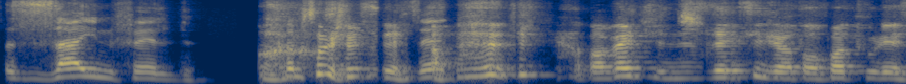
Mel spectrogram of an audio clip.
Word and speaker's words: Seinfeld: est ce parce que ça s'écrit avec un s et y en a qui le prononce comme si c'était un z tu vois je sais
